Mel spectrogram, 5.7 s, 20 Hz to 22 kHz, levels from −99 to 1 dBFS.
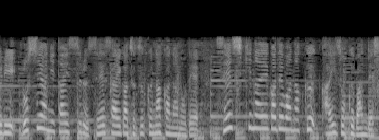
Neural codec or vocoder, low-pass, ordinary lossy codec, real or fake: none; 7.2 kHz; none; real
